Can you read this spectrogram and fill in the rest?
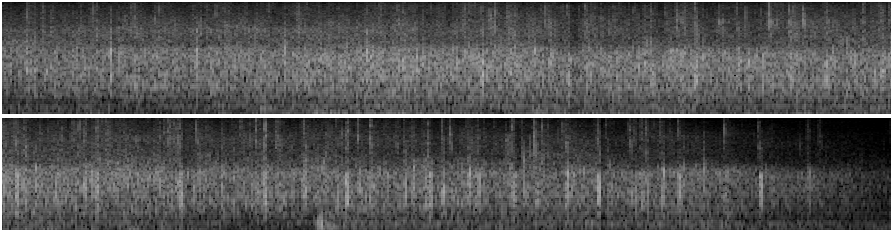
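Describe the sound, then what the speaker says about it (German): Sustained, dense applause from a large audience in the German Bundestag chamber, loud and even for several seconds before thinning out toward the end, with no clear talk over it. "Applaus"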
